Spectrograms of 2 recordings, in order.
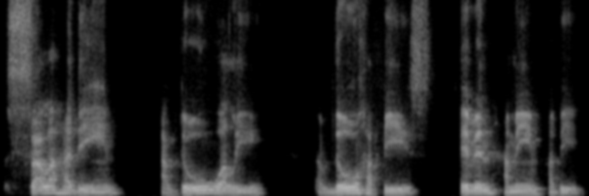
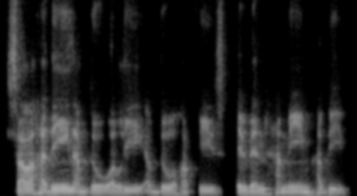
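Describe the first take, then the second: First: The name is said at a slow pace. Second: The name is said at a fast pace.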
